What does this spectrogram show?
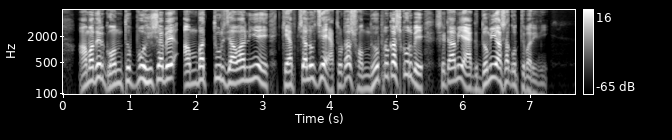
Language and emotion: Bengali, surprised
